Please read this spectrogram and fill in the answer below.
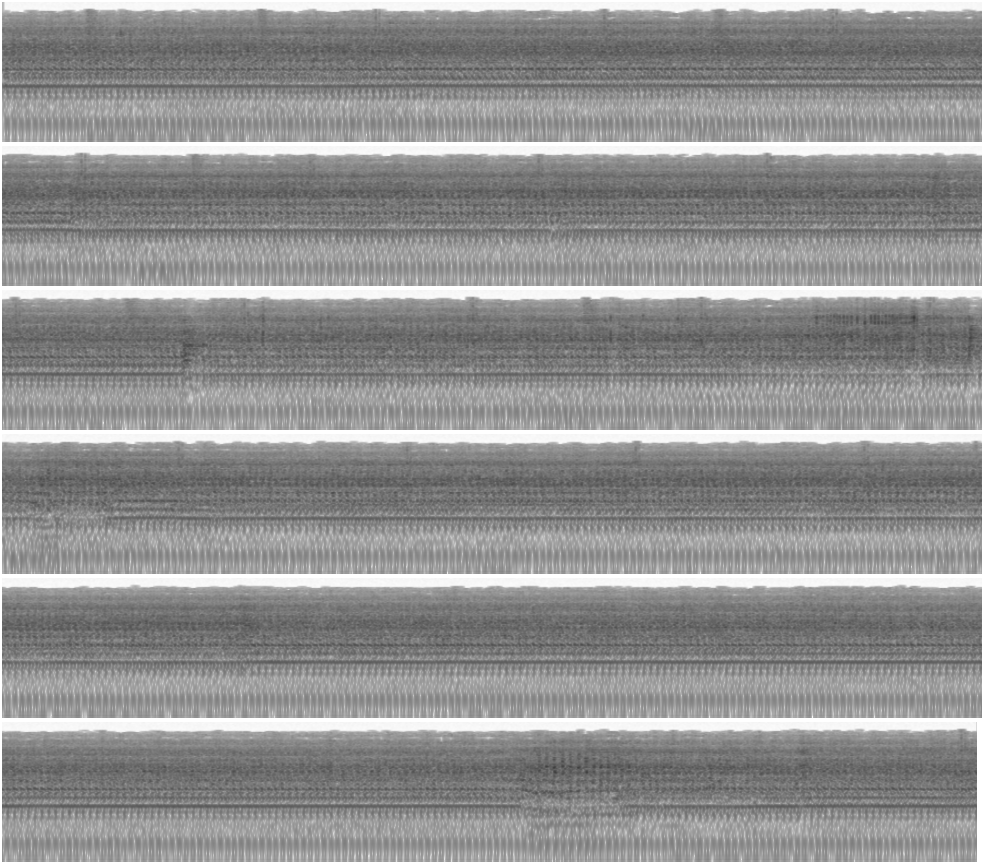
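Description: Small gasoline engine of a Performance Built log splitter running steadily while wood is split, its note shifting briefly a few times.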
